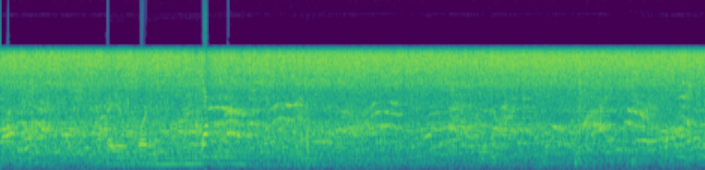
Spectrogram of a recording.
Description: Crowd in the background noise while man and woman speak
